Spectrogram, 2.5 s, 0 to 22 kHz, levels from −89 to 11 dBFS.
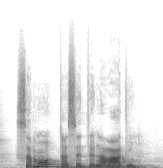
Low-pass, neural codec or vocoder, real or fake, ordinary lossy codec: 19.8 kHz; autoencoder, 48 kHz, 32 numbers a frame, DAC-VAE, trained on Japanese speech; fake; none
